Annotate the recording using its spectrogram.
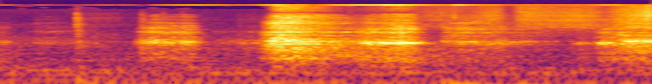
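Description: A person breathing hard in several quick, heavy gasps.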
